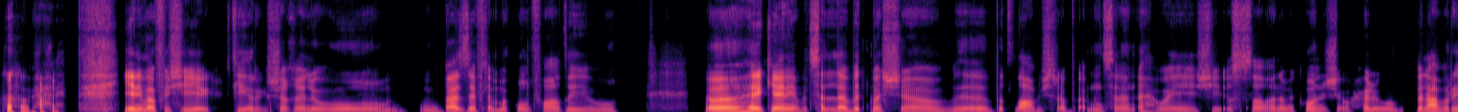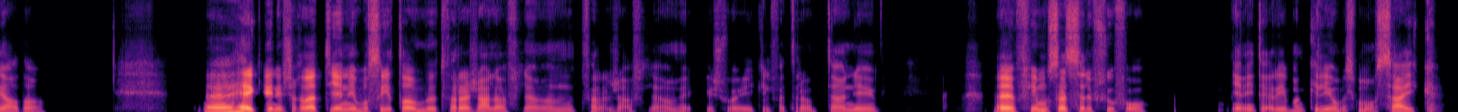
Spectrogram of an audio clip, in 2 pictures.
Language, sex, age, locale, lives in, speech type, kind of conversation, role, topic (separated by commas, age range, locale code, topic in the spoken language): Arabic, male, 25-29, ar-SY, United States, conversation, unstructured, none, إيه اللي بيرفع معنوياتك وبيخليك تحب نفسك أكتر؟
